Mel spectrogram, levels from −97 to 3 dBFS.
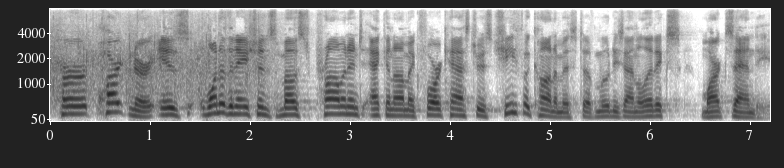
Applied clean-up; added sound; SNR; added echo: none; none; none; none.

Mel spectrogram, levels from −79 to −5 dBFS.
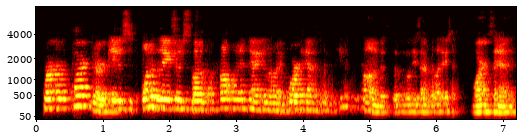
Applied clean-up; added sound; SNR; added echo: neural mask model DeepFilterNet 3.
